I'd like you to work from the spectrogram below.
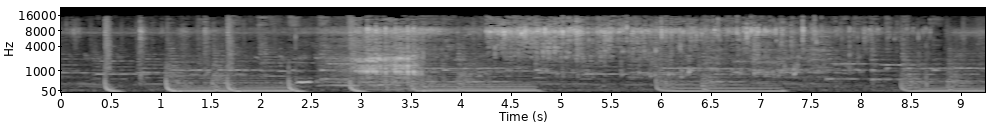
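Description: Daphnia fish food for molly fry is rinsed in water, with splashing, trickling and pouring sounds close by, broken by intermittent handling knocks.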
